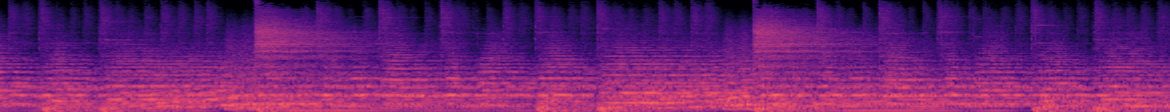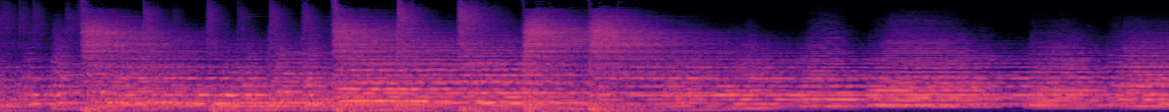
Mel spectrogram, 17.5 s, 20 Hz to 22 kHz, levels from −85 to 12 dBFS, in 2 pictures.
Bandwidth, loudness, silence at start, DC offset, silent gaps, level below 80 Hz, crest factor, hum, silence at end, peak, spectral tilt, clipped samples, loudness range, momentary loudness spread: over 20 kHz; -21 LUFS; 0 s; under 0.1%; none; -38 dBFS; 16 dB; none; 0 s; -6 dBFS; -4.5 dB/octave; under 0.1%; 4 LU; 6 LU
